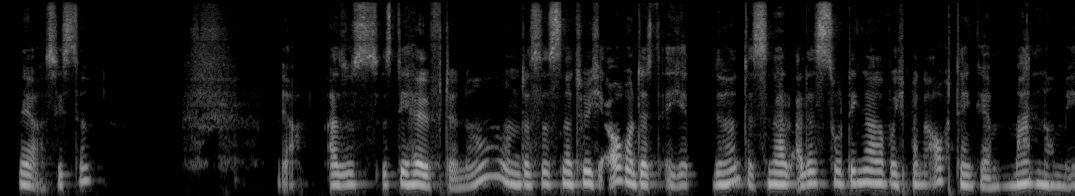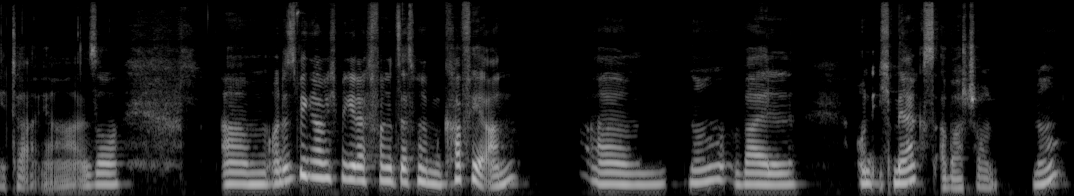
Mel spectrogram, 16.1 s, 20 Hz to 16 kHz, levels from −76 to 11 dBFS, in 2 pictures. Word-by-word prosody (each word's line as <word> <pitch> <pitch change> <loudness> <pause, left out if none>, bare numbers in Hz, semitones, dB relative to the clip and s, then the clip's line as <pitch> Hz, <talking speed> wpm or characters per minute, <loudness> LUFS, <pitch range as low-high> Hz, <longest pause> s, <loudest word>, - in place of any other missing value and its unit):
Ja, 165 -3 -2
siehst 160 +3 -4
du? 220 - -6 1.4
Ja, - - -11 0.2
also, 165 0 -2
es 175 0 -1
ist 165 +2 -8
die 180 - +1
Hälfte, 165 -5 0
ne? 150 +9 -7
Und 225 - -4
das 165 0 -2
ist 180 0 +1
natürlich 180 0 -1
auch 225 - +2
und 185 -4 +1
das 165 - +1
ergibt, 165 -1 -10
ne 180 +6 -1
das 165 -5 -1
sind 180 - 0
halt 170 -2 0
alles 180 +3 +2
so 190 - -2
Dinger, 190 0 -1
wo - - -2
ich 170 - -8
mir 170 - -4
dann 165 - -9
auch 210 0 -6
denke: 155 -5 -5
„Manometer”, 155 -2 -3
ja, 65 - -11
also, 170 - 0 0.8
ähm, 175 -1 +3
und 190 +3 +1
deswegen 275 +5 +5
habe 265 -1 +8
ich 260 - -4
mir 250 - +1
gedacht, 230 -2 +7
ich - - -6
fange 225 -1 +4
jetzt 215 - -1
erst 210 0 +2
mal 215 - +5
mit'm 175 -2 +2
Kaffee 240 +5 +4
an, 190 - +1 0.5
hm, 175 -2 +1 0.2
ne, 215 +4 +1
weil 170 0 +2 0.4
und 185 0 +1
ich 185 +2 -5
merke 210 +5 +4
es - - +1
aber 125 -1 -4
schon, 140 +4 -4 0.2
ne? 185 - 0
175 Hz, 220 wpm, -24 LUFS, 165-195 Hz, 1.4 s, habe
